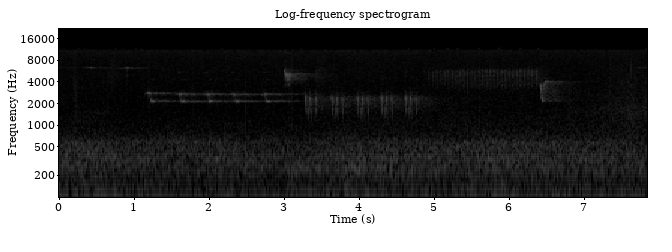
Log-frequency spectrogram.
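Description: Songbirds singing faintly over the steady hiss and hum of an old optical mono film soundtrack: a phrase of repeated two-note whistles, then a quick run of notes, a high trill and a sharp slurred call.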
